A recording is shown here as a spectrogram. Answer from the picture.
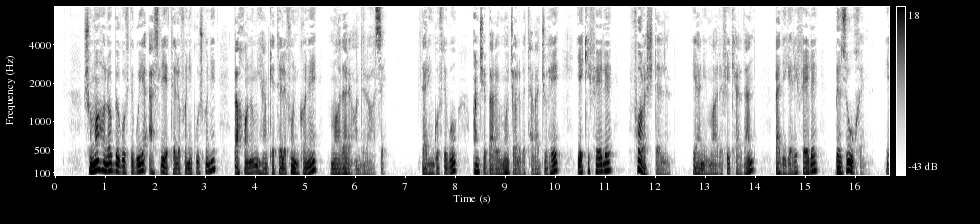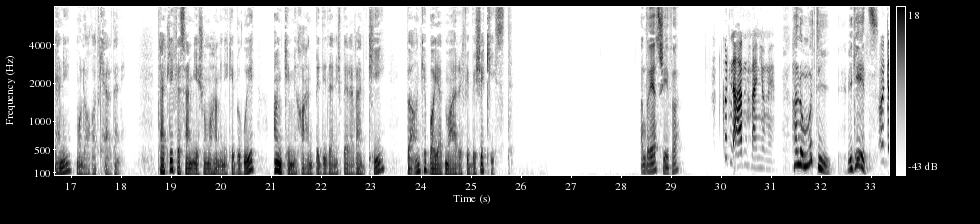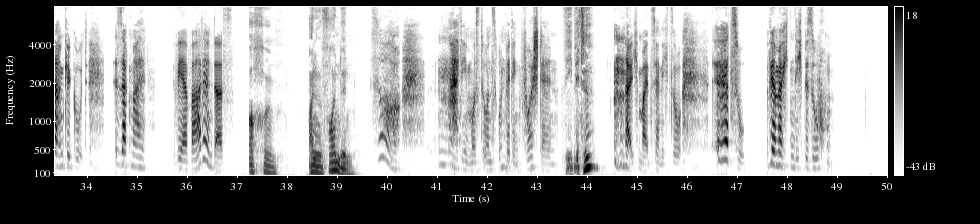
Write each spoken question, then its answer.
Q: تکلیف سمعی شما هم اینه که بگویید آن که میخواهند به دیدنش بروند کی و آن که باید معرفی بشه کیست.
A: خب، مادر آندراس میخواد به دیدن او بیاد و میل داره که اکس رو به او معرفی کنن.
